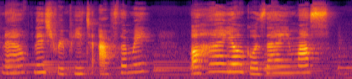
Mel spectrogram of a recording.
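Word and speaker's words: おはようございます: Ohayo gozaimasu. Ohayo gozaimasu.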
